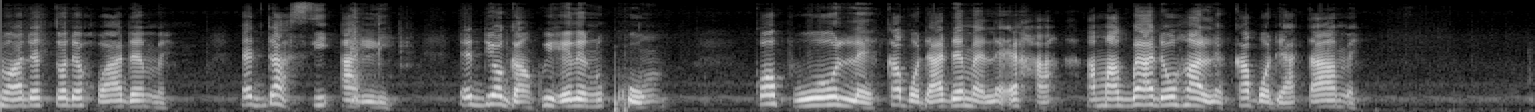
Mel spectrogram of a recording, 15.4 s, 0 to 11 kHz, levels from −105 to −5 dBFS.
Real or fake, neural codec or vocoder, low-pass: fake; vocoder, 44.1 kHz, 128 mel bands every 256 samples, BigVGAN v2; 9.9 kHz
